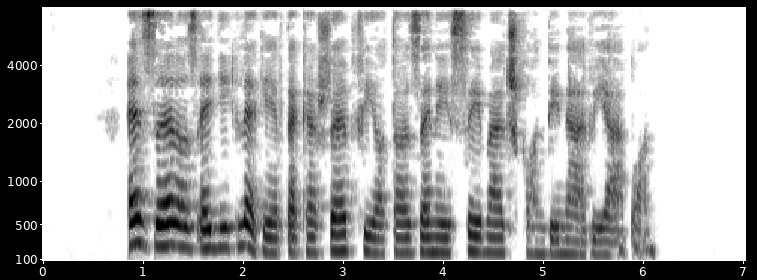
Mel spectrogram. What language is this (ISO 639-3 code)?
hun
